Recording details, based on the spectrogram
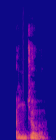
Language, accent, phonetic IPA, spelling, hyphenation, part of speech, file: Catalan, Valencia, [aɲˈt͡ʃɔ.va], anxova, an‧xo‧va, noun, LL-Q7026 (cat)-anxova.wav
- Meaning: anchovy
